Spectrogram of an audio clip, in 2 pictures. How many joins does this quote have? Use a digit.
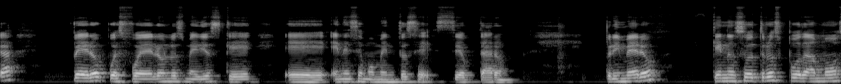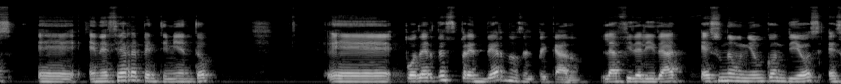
2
